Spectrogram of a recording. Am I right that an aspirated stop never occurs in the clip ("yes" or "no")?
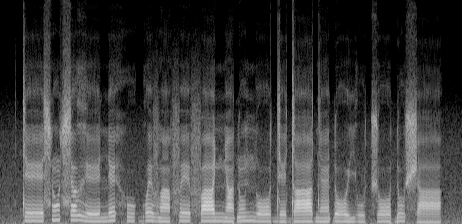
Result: yes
